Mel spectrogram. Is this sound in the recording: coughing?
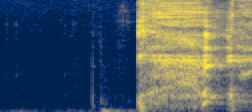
yes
